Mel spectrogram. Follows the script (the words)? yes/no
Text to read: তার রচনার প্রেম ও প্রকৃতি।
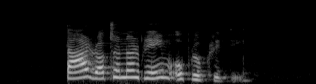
yes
